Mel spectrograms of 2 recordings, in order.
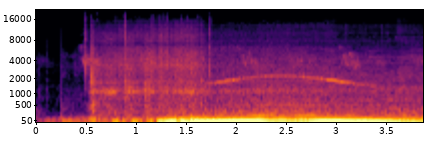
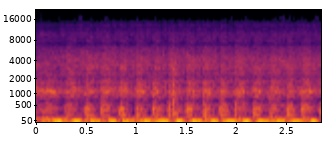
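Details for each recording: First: Mini Cooper S R53 started after new fuel filter fitted during major maintenance: catches promptly after a short crank, smooth steady idle without stumble; normal start. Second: Mini Cooper S R53 with fuel pump fuse removed before fuel filter replacement, sat overnight: steady starter cranking with no catch or firing; cranks but won't start, no fuel pressure.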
